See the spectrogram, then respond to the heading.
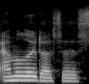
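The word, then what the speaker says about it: amyloidosis: much less remember um it's like Amy and then Lloyd and then dosis so if that helps you amid um so amiloidosis is how it's said and spelled and it's hard for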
